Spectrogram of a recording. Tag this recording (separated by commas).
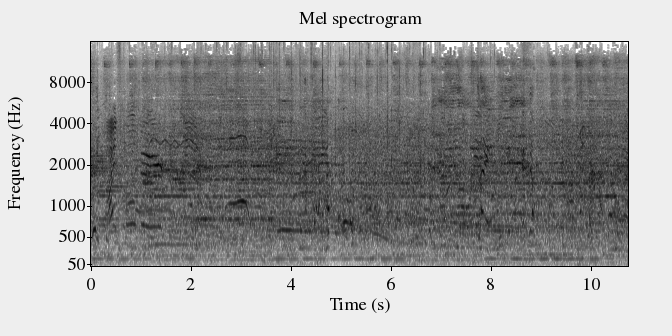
Speech, Music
